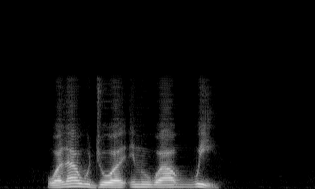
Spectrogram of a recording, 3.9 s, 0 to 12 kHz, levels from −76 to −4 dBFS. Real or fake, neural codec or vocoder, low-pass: fake; codec, 16 kHz, 0.2 kbps, FocalCodec; 7.2 kHz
